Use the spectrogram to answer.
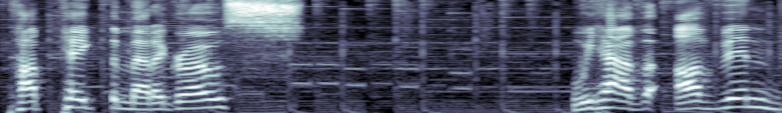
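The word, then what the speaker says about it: Ovvin: We have Oven the Swampert, but it's spelled O-V-V-I-N. So it just spelled completely wrong.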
